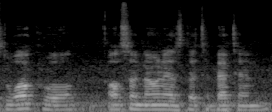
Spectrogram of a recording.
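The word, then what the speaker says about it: Djwhal Khul: Dwal Cool. Okay, that's how you say it. So it says Dwal Cool, also known as the Tibetan, is a Tibetan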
